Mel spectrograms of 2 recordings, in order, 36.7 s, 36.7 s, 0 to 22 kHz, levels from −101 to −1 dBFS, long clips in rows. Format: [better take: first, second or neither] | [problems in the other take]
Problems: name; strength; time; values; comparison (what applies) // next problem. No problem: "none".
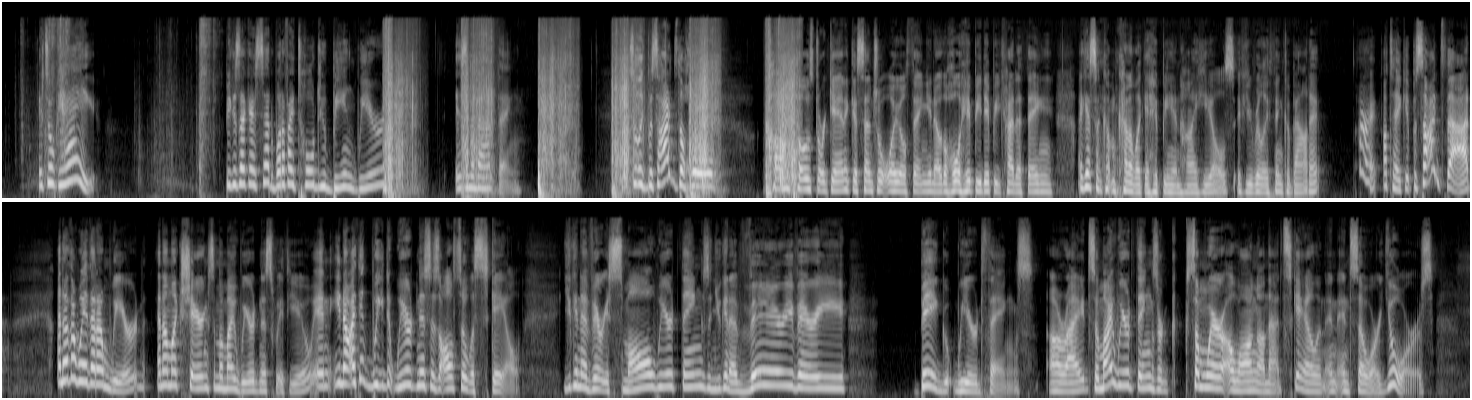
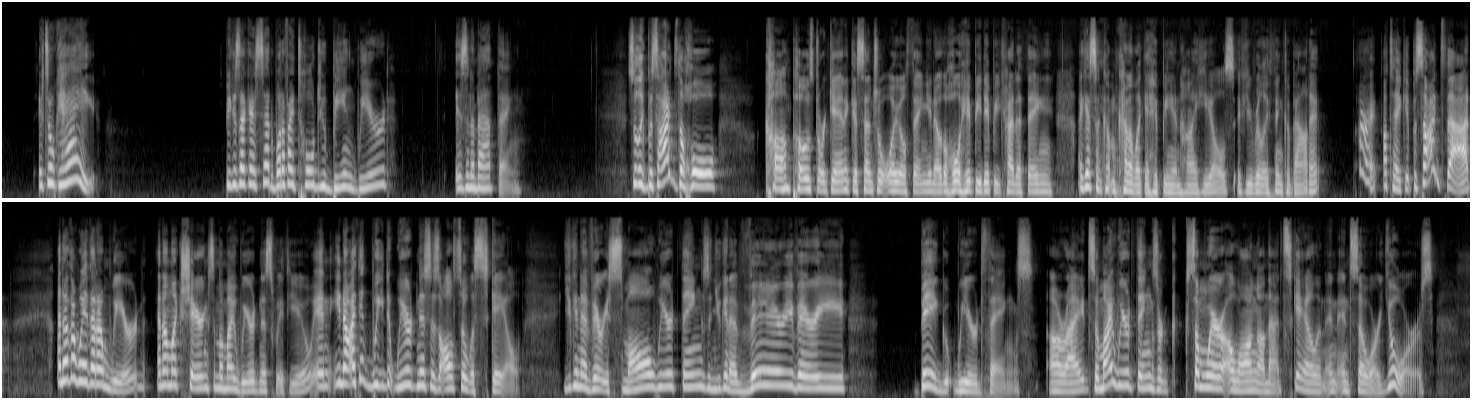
second | clattering dishes; faint; until 2.5 s; peak 15 dB below the speech // footsteps; loud; from 5 to 10 s; peak 3 dB above the speech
